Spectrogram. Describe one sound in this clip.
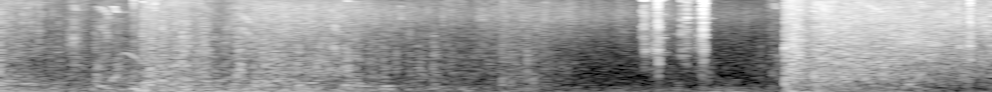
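A pickaxe strikes wood with a hollow thud.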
